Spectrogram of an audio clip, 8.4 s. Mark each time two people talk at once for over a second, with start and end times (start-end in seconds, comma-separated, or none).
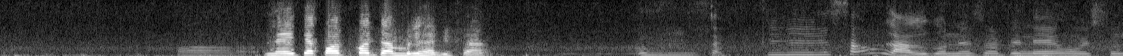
none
